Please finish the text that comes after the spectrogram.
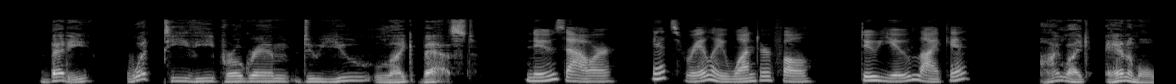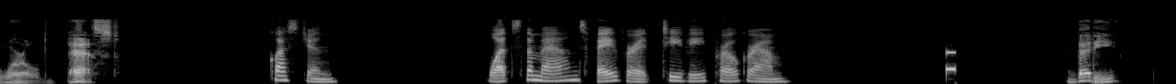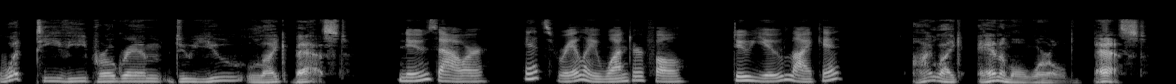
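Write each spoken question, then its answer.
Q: What's the man's favorite TV program?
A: Animal World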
